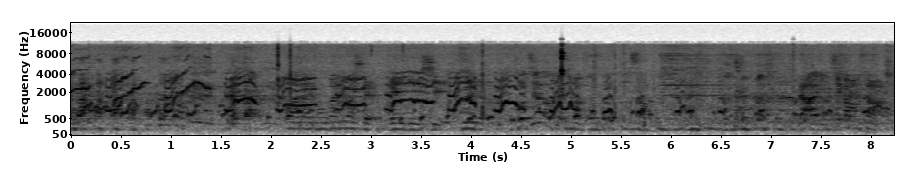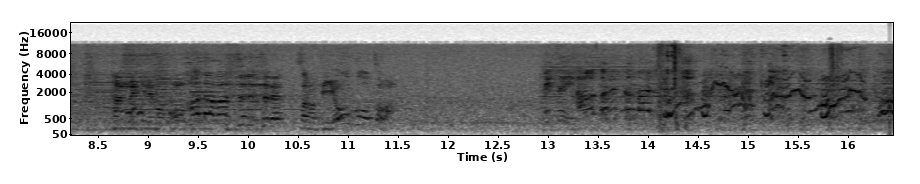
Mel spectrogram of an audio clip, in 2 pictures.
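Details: Three indoor pet guinea pigs, the youngest two just a month old, excitedly calling in high wavering squeals at about one and a half per second, a short quieter gap near the end, while television voices and music play behind.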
